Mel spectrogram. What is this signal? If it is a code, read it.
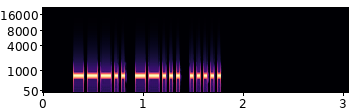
Morse code, heard as a keyed tone, about 34 wpm, 700 Hz. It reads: 875
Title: Numbers - 3-Digit 35wpm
